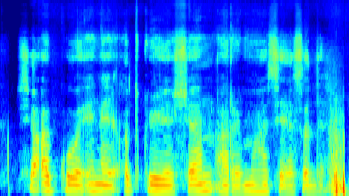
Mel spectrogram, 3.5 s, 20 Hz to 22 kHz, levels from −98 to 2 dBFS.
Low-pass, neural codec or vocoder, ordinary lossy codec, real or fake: none; codec, 44.1 kHz, 7.8 kbps, Pupu-Codec; none; fake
